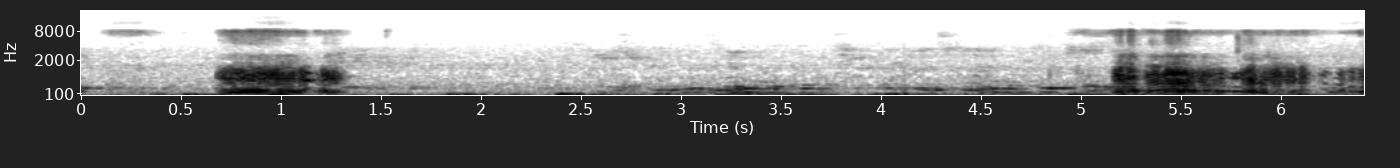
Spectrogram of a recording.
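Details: Tired sleeping person snoring: two loud rough snoring breaths with quieter noisy breathing between them; snoring during sleep.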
